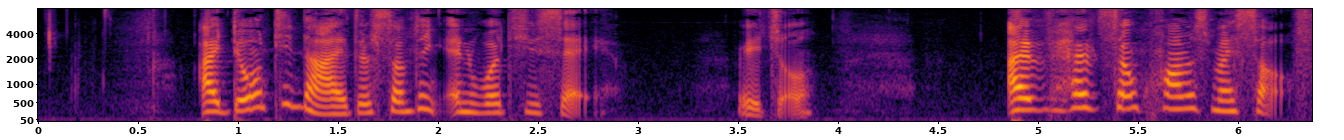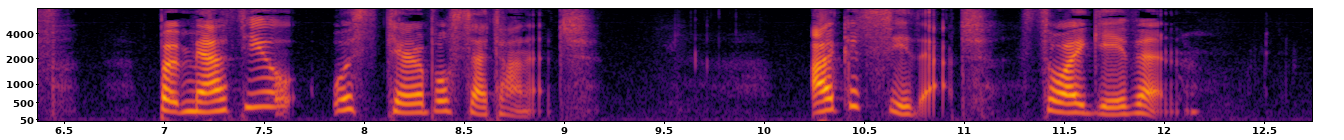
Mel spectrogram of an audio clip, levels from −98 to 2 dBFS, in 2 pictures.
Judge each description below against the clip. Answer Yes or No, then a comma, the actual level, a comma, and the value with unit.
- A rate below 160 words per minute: Yes, average, 140 wpm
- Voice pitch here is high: Yes, very high, 275 Hz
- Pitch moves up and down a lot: Yes, wide, 5.9 semitones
